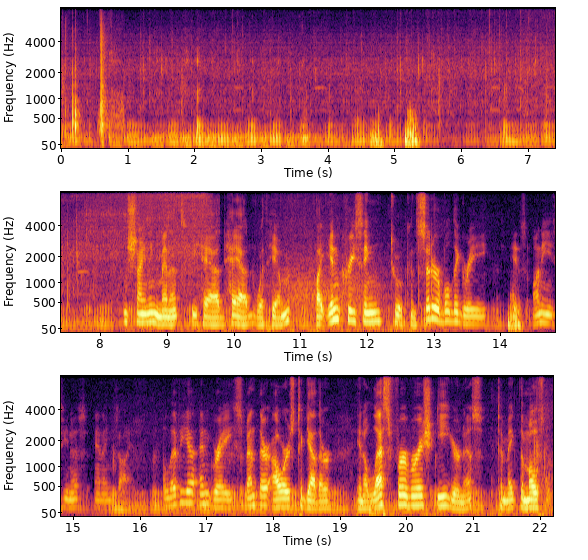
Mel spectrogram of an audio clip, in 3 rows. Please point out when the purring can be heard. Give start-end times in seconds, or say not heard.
0.0-22.1.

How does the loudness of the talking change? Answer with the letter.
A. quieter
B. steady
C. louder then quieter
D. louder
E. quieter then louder
E.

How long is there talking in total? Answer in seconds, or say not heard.
14 s.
